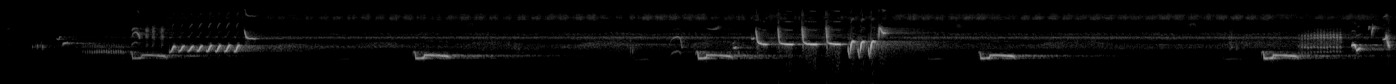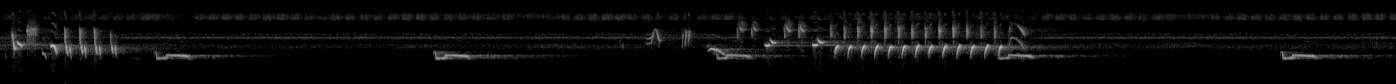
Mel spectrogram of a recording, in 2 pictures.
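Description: Birdsong: a short call repeated every two to three seconds, broken by several bursts of rapid trills, the longest near the end, over a steady high hiss.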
